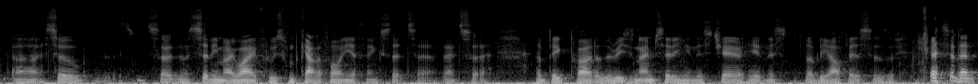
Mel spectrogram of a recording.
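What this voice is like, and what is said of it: Welsh accent. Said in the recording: “his lovely Welsh accent”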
